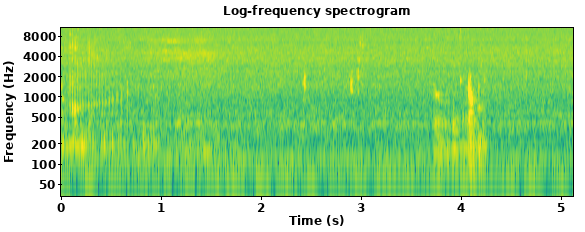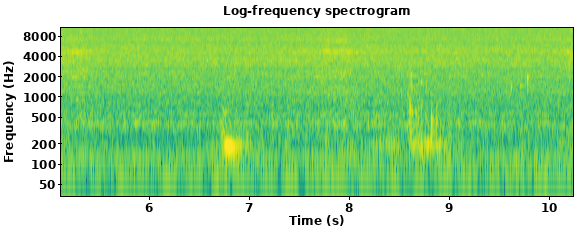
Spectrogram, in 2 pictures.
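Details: Faint low gurgles and rumbles over a quiet hiss, recorded close to a woman's belly for ASMR while she is hungry; hunger-related stomach growling, a normal bowel sound.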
